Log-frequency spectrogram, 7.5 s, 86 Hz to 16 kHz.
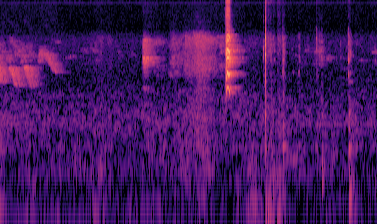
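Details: Female chestnut-bellied seed finch calling to a male: a series of descending whistled notes opens, a soft buzz follows, then one loud harmonic call note near 4.5 seconds, followed by scattered clicks.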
